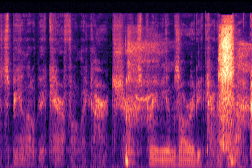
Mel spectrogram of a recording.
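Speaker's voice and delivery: quick, quiet whispering.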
